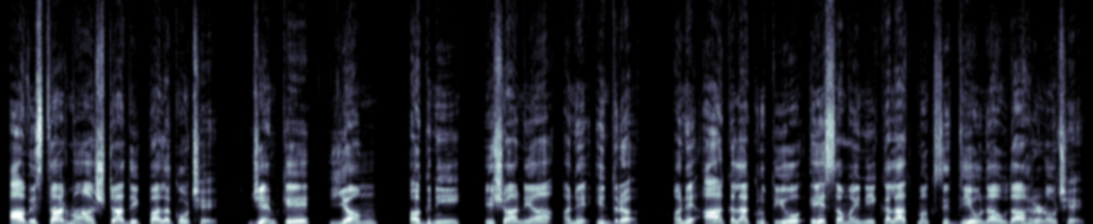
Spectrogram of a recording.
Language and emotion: Gujarati, neutral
